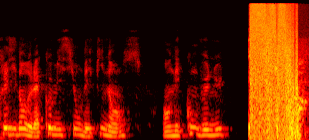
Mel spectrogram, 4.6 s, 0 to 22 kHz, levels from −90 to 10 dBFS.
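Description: Loud, harsh broadband noise takes over this speech recording at 3.72 s, right after "finances en est convenu", and lasts to the end of the clip. These are samples built from the wrong bytes: the reader assembles each sample with its bytes misaligned or swapped, so the rapidly fluctuating low-order bits land in the most significant position and swamp the real waveform.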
